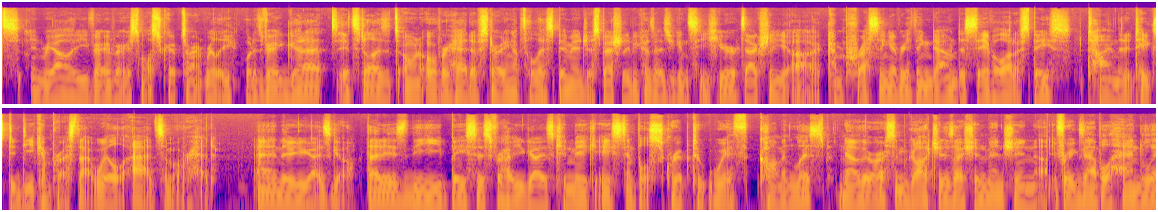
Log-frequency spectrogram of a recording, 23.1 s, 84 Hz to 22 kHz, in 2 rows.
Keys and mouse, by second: 7.1 click, 10.5 click, 13.3 click.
